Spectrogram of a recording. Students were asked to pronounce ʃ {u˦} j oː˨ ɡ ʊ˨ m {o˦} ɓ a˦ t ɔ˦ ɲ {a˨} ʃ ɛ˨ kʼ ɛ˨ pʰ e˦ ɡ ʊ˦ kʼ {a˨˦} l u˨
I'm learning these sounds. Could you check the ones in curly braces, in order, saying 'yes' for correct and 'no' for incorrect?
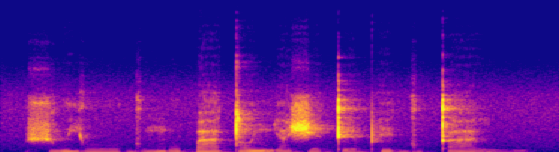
no, yes, yes, no

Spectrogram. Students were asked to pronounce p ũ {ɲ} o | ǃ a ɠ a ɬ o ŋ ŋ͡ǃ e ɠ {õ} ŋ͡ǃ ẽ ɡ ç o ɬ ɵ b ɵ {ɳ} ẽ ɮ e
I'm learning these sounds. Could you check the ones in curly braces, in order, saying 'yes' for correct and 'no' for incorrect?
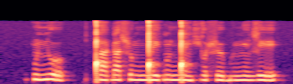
yes, yes, no

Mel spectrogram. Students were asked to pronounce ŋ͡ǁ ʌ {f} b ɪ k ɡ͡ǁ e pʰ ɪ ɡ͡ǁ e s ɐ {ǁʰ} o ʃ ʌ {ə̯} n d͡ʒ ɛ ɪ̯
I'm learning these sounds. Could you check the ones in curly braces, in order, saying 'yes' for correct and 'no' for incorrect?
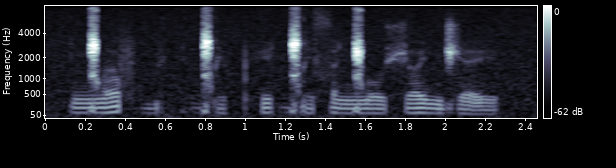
yes, no, no

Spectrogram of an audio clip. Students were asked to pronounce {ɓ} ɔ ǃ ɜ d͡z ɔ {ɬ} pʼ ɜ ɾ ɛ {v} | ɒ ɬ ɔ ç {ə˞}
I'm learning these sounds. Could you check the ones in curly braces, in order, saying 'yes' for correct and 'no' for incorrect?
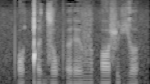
no, no, yes, no

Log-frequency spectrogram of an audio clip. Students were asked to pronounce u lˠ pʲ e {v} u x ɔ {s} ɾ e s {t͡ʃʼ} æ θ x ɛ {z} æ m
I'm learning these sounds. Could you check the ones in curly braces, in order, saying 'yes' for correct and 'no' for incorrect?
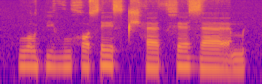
yes, yes, no, yes

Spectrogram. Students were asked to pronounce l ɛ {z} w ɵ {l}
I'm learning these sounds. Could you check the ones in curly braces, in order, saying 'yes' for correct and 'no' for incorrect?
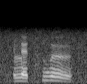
no, no

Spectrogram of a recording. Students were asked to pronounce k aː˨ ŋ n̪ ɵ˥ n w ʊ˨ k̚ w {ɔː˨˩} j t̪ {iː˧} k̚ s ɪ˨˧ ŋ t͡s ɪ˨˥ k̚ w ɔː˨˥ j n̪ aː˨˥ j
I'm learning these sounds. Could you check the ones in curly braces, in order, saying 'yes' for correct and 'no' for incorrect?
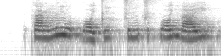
yes, no

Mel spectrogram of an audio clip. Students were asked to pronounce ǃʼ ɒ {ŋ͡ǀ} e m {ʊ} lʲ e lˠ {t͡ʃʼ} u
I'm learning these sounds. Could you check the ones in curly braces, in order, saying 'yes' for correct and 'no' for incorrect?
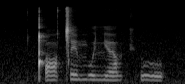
no, no, yes

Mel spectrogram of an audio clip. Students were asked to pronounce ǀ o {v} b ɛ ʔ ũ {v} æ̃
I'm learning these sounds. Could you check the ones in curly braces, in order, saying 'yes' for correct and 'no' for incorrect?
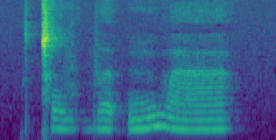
yes, no

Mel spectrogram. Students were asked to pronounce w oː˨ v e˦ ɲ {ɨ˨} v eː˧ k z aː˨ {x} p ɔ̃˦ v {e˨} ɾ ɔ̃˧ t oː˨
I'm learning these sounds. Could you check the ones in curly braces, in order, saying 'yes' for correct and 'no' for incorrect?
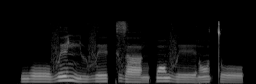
yes, no, no

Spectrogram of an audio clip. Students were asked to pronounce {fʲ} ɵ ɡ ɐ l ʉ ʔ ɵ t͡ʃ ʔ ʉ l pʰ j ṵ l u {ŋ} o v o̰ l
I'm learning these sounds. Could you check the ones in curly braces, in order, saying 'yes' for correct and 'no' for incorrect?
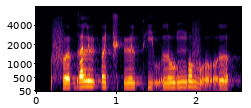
no, yes

